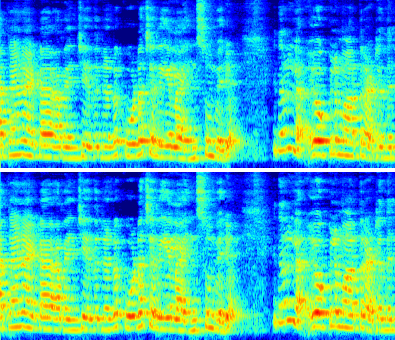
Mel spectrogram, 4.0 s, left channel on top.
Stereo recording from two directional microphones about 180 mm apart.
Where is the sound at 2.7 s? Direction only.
15° right (ahead or behind).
